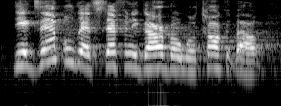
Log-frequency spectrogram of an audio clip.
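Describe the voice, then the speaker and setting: Loud speech with ordinary pitch variation over noticeable background noise. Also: man. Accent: American. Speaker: chief judge, panel speaker. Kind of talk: conference panel talk. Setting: conference session with audience.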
